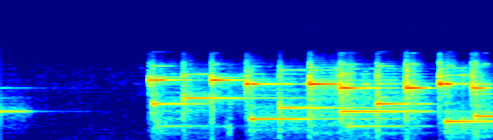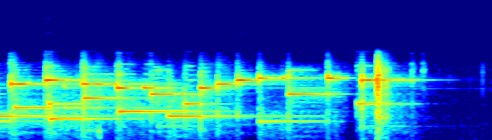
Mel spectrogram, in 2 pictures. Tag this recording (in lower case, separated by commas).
alarm, clock, alarm clock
